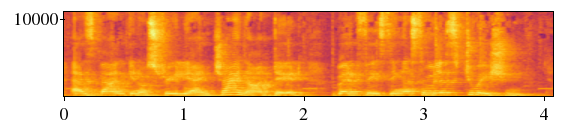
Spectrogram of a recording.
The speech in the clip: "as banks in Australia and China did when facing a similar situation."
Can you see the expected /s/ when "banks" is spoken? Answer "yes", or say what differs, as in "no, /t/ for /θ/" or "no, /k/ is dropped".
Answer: no, /s/ is dropped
